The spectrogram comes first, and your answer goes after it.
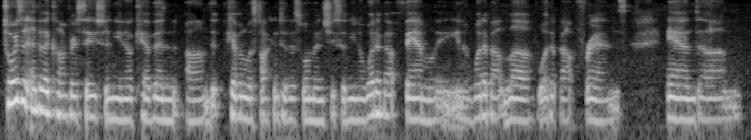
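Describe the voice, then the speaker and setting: Gravelly low-key woman coaching earnestly. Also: steady tone, fairly quick, warm tone, low-quality recording. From Ghana. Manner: earnest, preachy, addresses "ladies" directly. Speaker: relationship coach. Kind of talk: livestream commentary with viewer shout-outs.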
